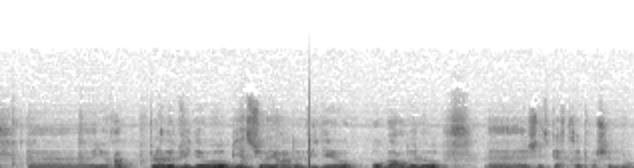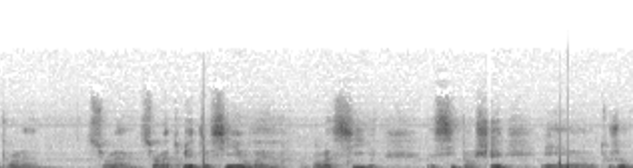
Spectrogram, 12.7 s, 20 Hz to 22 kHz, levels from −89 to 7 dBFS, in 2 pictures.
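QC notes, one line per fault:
2.83–2.90 s and 11.19–11.26 s, short concealed packet loss: about 40 ms of data arrived too late to decode each time. The receiver bridged the gap by extending the preceding sound and then crossfading back, so each spot is heard as a brief smear or wobble.
3.08–3.11 s, 8.37–8.40 s and 11.92–12.03 s, loud pop: a sudden voltage step or pulse, likely from a plug, switch, static or driver glitch, entered the signal. The result is a sharp pop roughly 15 to 20 dB above the surrounding sound, doubled at 11.92 s, with the sound continuing underneath.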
